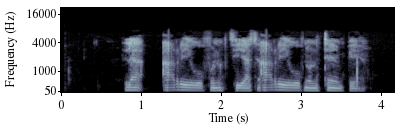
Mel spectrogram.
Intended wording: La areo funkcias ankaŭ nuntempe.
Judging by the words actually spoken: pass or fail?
fail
